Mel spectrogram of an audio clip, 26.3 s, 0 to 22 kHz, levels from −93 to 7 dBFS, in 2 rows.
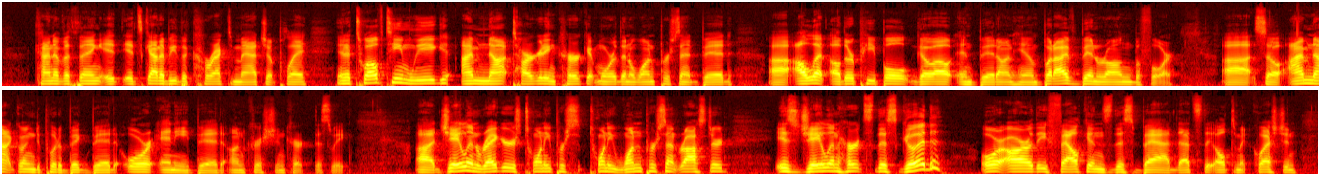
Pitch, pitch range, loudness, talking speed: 125 Hz, 110-140 Hz, -18 LUFS, 190 wpm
